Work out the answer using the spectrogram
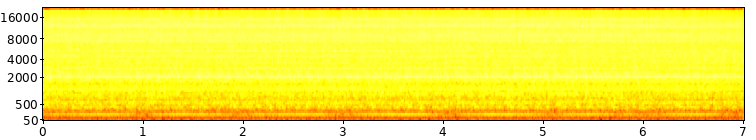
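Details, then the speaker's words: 2007 Honda CR-V at idle, earlier noise: steady idle with hissy top end and faint dull knock radiating up through the top of the engine, caused by a bad AC compressor clutch, fixed by replacing the clutch. "so as you can hear that was more of a knocking noise and I actually changed that air compressor clutch with one that I bought off of eBay"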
